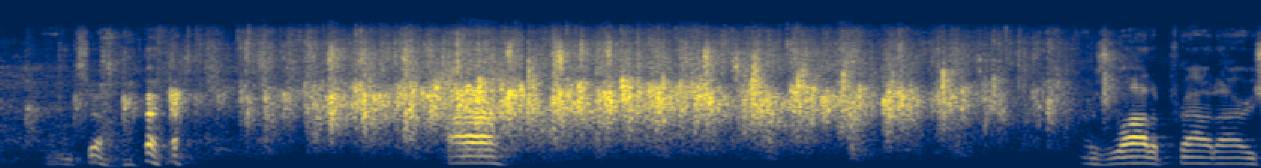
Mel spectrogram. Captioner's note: laughter and applause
